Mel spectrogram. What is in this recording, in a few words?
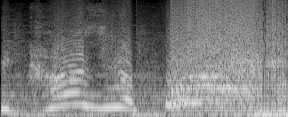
Earrape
